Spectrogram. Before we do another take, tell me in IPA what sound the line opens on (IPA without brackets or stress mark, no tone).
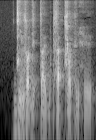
d͡ʑ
